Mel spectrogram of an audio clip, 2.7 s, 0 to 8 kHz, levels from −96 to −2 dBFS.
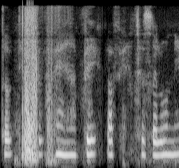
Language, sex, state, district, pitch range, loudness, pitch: Hindi, female, Bihar, Supaul, 235-250 Hz, -19 LUFS, 245 Hz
